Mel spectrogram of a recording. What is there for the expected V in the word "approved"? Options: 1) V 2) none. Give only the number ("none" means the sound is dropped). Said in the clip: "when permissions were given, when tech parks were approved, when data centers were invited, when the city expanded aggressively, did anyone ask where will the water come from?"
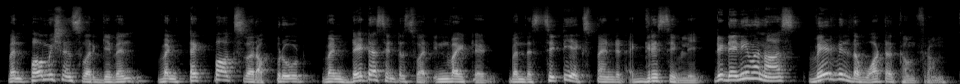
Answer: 1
